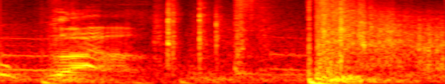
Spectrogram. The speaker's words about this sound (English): there's a sudden burst of enemy gunfire and a bullet hits Lee in the shoulder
